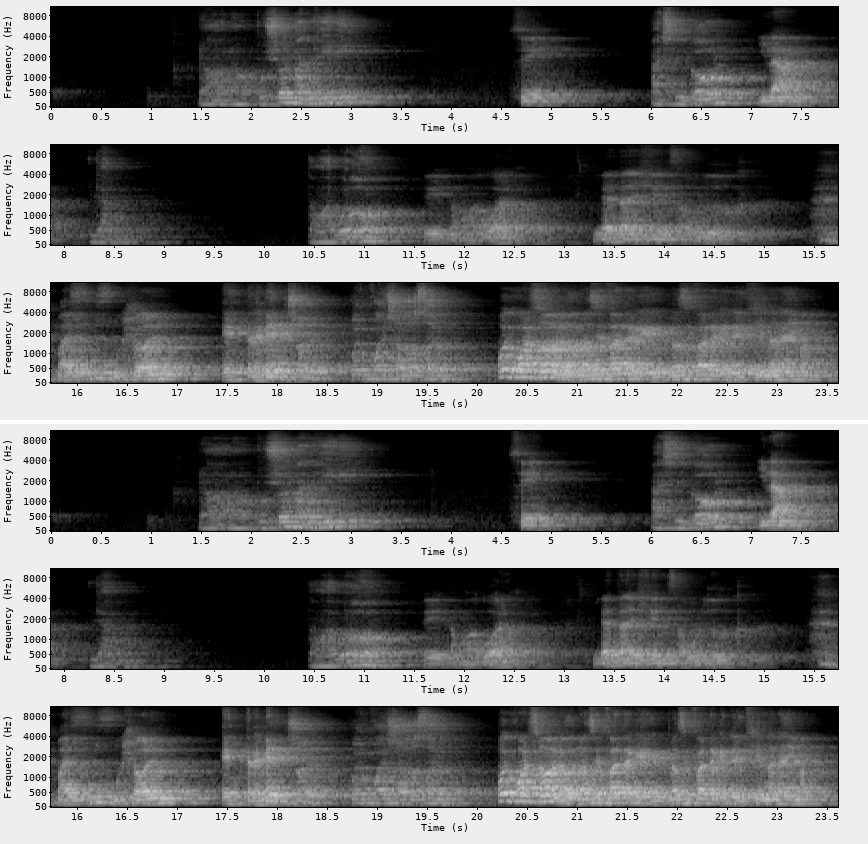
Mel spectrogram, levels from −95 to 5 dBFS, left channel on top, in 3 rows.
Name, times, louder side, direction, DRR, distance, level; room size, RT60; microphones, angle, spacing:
voice 1, 1.5-3.1 6.0-6.8 8.3-8.6 10.4-11.2 15.8-15.9 16.4-16.6 17.7-18.5 18.7-19.8, left 1 dB, 25° left, -2 dB, 1.3 m, -36 dB
voice 2, 7.1-7.5 11.6-12.5 13.3-14.6 15.5-17.0 17.4-18.0 20.2-23.3, right 1 dB, 50° right, -2 dB, 1.6 m, -26 dB
10.5 x 6.3 x 3.3 m, 1.5 s
head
